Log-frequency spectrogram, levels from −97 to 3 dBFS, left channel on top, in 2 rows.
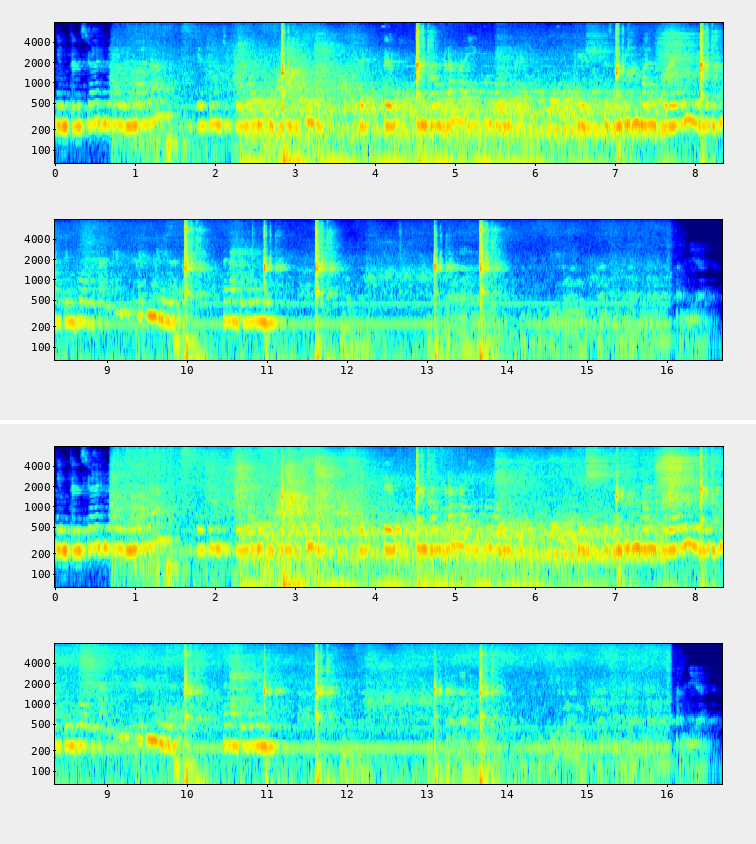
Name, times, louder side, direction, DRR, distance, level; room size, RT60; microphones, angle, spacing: voice 1, 0.0-1.4 1.8-3.4 3.8-6.0 6.5-10.0 10.4-11.1, equal, 10° right, 1 dB, 3.6 m, -33 dB
sound 1, 0.7-16.1, right 7 dB, 80° right, 0.9 m, -39 dB
sound 2, 2.3-7.7, left 1 dB, 65° left, 2.2 m, -35 dB
sound 3, 2.4-14.3, left 3 dB, 20° left, 2.5 m, -34 dB
voice 2, 11.9-12.5 13.0-16.5, right 1 dB, 50° right, 2 dB, 3.0 m, -46 dB
28.5 x 26.0 x 4.3 m, 0.75 s
head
